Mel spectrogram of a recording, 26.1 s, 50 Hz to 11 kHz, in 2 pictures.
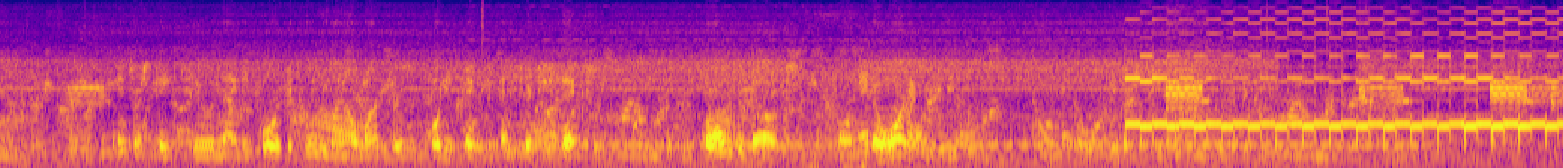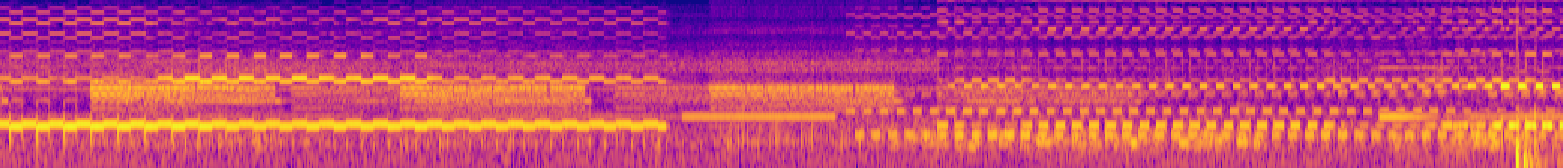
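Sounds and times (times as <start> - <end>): steady pulsing tone: 0.0 - 26.0
buzzy data bursts: 0.6 - 26.0
beeping alert tones: 20.2 - 26.0.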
